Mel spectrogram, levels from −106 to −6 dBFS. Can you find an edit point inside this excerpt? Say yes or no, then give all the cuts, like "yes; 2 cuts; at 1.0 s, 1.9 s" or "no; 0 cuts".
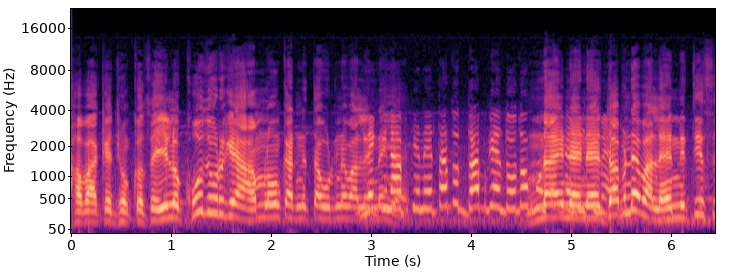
no; 0 cuts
